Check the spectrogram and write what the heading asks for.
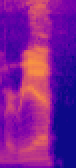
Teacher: Maria, finishing with a schwa sound at the end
